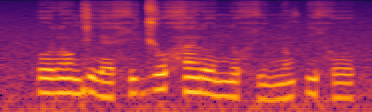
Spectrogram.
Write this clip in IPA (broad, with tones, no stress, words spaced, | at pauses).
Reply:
o˦lɔ̃˦ ɡi˦˨lɛ˨ hi˧d͡ʒo˦ hã˦lo˧ no˨ hi˨ nɔ̃˨˦k͡pi˦˨ho˧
